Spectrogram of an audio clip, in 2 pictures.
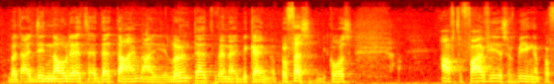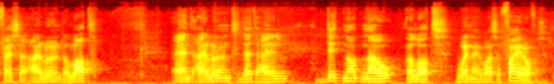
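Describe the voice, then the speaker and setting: This voice has a dark, mellow tone and a Dutch accent, moving at a moderate pace with ordinary pitch variation. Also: man. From Netherlands. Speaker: fire safety professor, former fire officer. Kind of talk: conference presentation. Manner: halting, with fillers and repetitions.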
